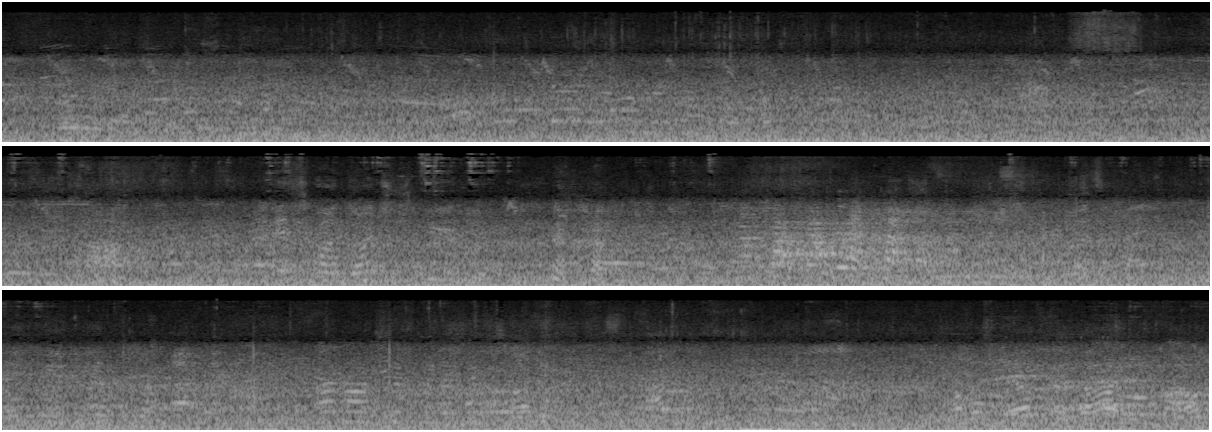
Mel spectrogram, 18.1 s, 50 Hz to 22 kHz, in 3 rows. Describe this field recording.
urban soundtrack at alexanderplatz, 1st floor above the rickshaw taxi stand. sounds from various sources - pedestrians, metro tram, train - changing at different speeds. 14.06.2008, 18:20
